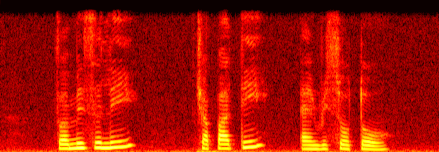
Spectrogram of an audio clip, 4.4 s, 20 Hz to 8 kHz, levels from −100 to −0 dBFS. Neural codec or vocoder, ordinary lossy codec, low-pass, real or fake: none; none; 7.2 kHz; real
